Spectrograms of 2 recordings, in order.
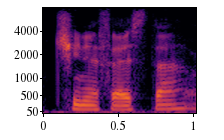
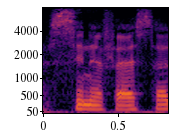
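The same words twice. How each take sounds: First: "Cinefesta" with an Italian ch sound at the start; Italian pronunciation. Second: "Cinefesta" with an s sound at the start; English pronunciation. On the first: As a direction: say "Cinefesta" as CHEE-neh-festa. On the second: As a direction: say "Cinefesta" as SIN-eh-festa. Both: Shown as a demonstration. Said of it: "depending on how you pronounce it".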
